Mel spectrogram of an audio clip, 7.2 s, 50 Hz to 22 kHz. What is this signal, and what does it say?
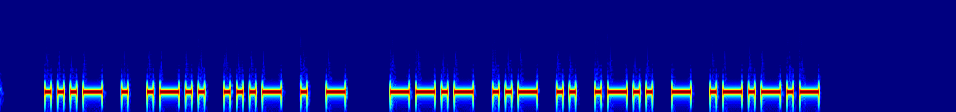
Morse code, heard as a keyed tone, about 25 wpm, 700 Hz. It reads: VELVET QUILT.
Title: Pangram Challenge v2 - 25wpm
